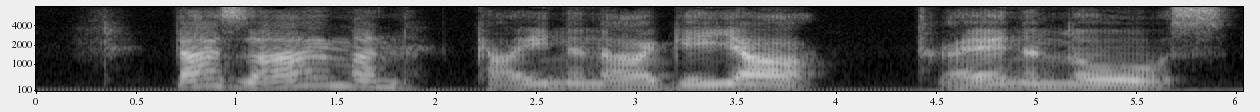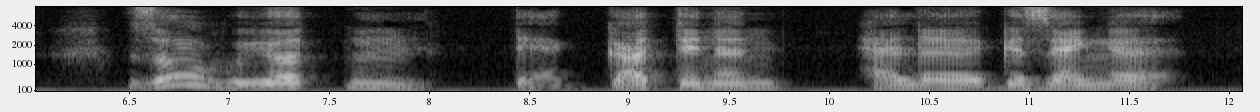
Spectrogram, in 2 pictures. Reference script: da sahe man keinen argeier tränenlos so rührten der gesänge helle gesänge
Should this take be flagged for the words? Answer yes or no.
yes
